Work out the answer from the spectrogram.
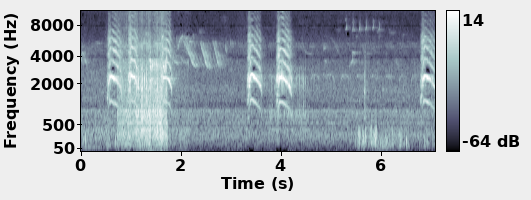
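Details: Azure Jay (Cyanocorax caeruleus) resting on the topmost branch of a tree gives loud, harsh, ringing calls, each a short burst with a strong bright note near the top, repeated four times at irregular gaps; a faint whistle between.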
